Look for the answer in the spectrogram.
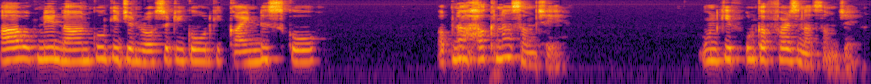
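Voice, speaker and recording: A woman's voice: medium pitch, fairly even intonation, rapid-fire, long pauses, fairly bright tone, muffled recording. A woman giving an opinionated monologue in a blunt, emphatic, scolding manner. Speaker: speaker giving family advice. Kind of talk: opinionated monologue, switching between languages.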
